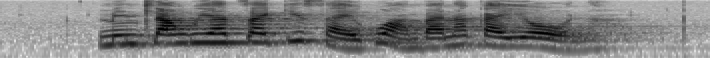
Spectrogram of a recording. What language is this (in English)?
Tsonga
